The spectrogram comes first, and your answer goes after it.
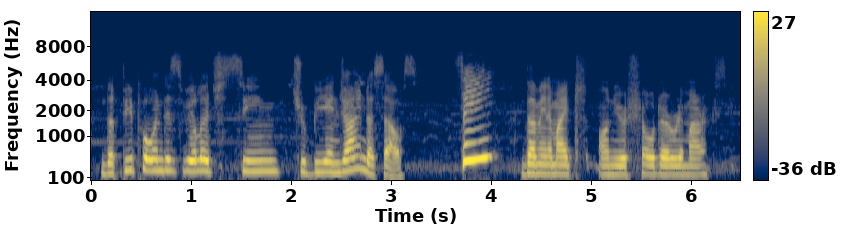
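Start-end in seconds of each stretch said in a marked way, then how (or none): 3.6-4.0 very high, loud chirp; a tiny told-you-so; smug creature. Acted. Minimite shows the traveler it was right, high and loud.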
